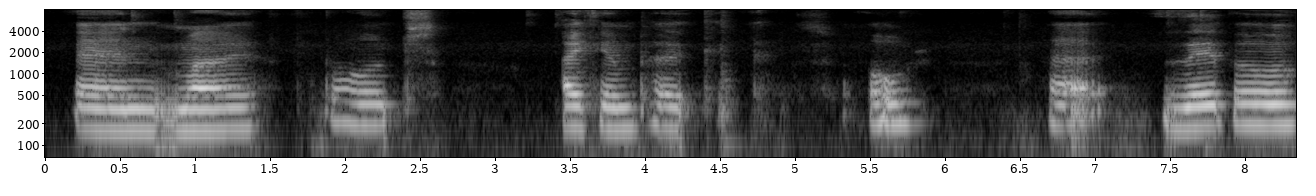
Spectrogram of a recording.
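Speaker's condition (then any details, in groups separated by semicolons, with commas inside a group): Cerebral palsy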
